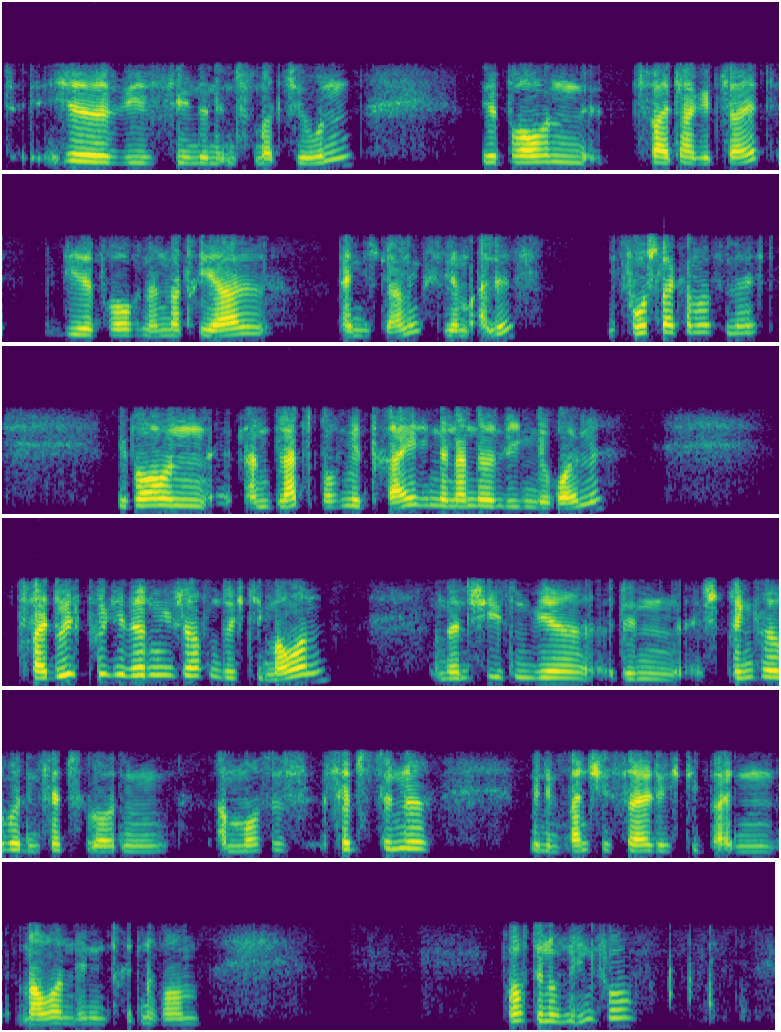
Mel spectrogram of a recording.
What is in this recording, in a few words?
Voicemail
